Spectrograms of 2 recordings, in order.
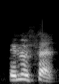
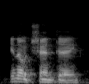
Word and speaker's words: Innocente: He would play on the fact that most people would say his name is innocent.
